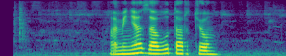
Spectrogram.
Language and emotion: Russian, neutral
